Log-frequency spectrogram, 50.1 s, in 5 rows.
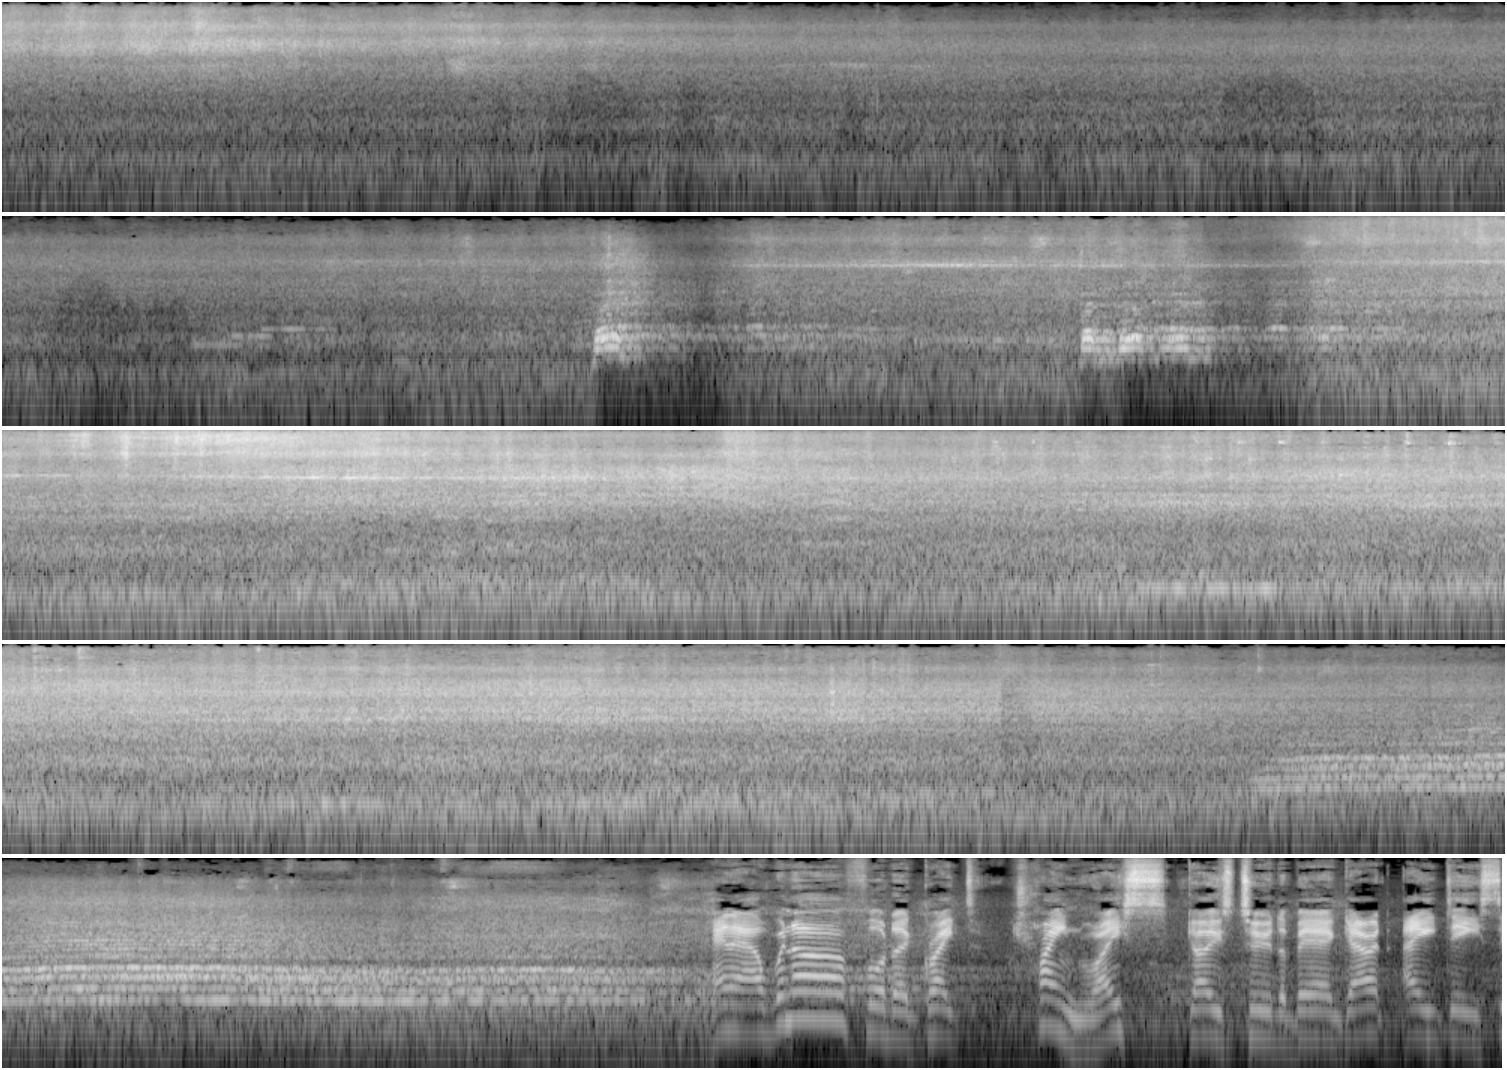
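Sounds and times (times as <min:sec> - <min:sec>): train rumbling with wheel clatter: 0:00.0 - 0:49.4
train horn long note: 0:14.0 - 0:15.6, 0:17.2 - 0:19.3, 0:38.4 - 0:44.8.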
